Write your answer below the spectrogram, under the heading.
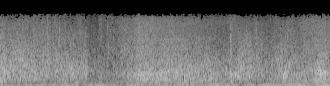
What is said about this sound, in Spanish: Aquí en la isla, el mar. ¿Y cuánto mar? Se sale de sí mismo a cada rato. Dice que sí, que no, que no, que no, que no. Dice que sí en azul, en espuma. En galope dice que no, que no. No puede estarse quieto.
